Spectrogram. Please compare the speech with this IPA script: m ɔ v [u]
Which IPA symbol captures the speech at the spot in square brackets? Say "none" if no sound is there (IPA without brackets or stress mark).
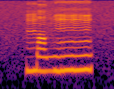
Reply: ũ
